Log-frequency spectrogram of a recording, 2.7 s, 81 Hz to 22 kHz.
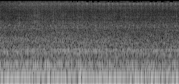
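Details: Ford Mustang GT V8 after bearing replacement for a knock: low, steady idle with an even beat and no knocking or ticking; bottom end sounds healthy, while coolant leaks from a cracked radiator.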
